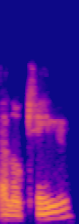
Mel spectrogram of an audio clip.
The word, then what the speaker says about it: Eloheinu: for Shacharit, and I noticed this one rabbi kept on pronouncing Eloheinu as Elokeinu, like the hey Okay. is pronounced as a K.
